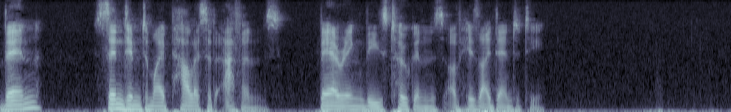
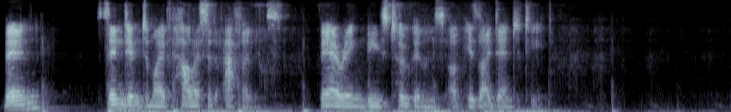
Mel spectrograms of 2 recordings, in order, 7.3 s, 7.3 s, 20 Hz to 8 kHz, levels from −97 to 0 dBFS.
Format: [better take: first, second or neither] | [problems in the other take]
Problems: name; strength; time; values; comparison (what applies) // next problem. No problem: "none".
first | noise reduction (neural mask model DeepFilterNet 3)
